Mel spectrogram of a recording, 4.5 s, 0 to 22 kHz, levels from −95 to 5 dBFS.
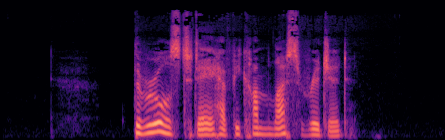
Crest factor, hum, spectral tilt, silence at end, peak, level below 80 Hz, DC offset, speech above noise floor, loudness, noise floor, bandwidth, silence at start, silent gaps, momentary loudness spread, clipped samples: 18 dB; none; -4.5 dB/octave; 1.05 s; -6 dBFS; -70 dBFS; under 0.1%; 57 dB; -23 LUFS; -79 dBFS; 16.5 kHz; 1.35 s; none; 10 LU; under 0.1%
